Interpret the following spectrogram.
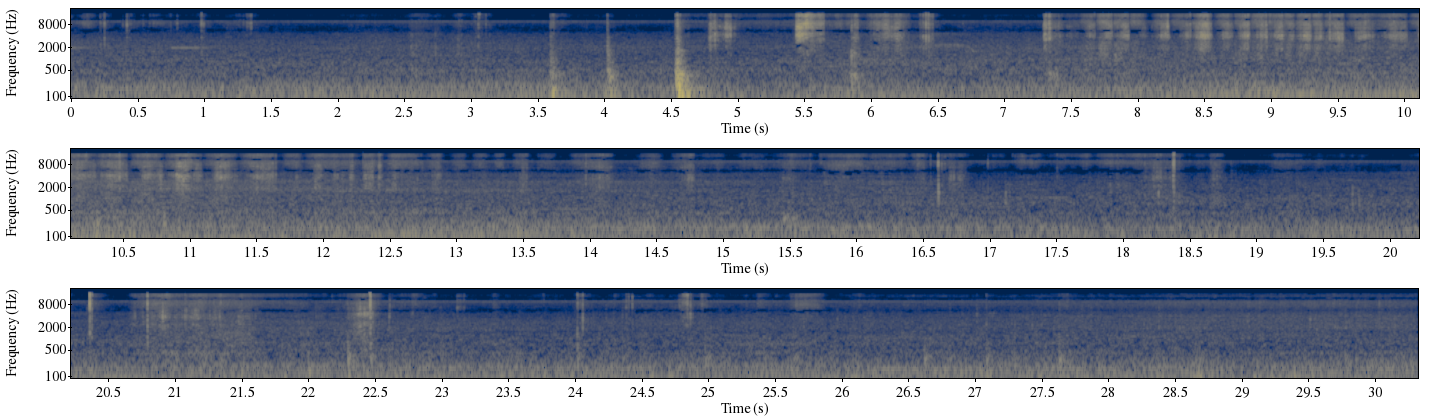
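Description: A hand and towel rub vinyl decal transfer tape onto a car's rear window glass, giving faint scraping and crackling over a steady low rumble. A few sharp knocks come about four to five seconds in, one much louder than the rest.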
